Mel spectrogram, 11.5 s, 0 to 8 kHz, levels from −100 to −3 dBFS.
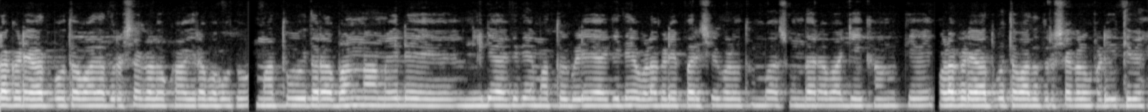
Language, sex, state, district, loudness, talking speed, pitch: Kannada, male, Karnataka, Dharwad, -19 LUFS, 115 wpm, 180 Hz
